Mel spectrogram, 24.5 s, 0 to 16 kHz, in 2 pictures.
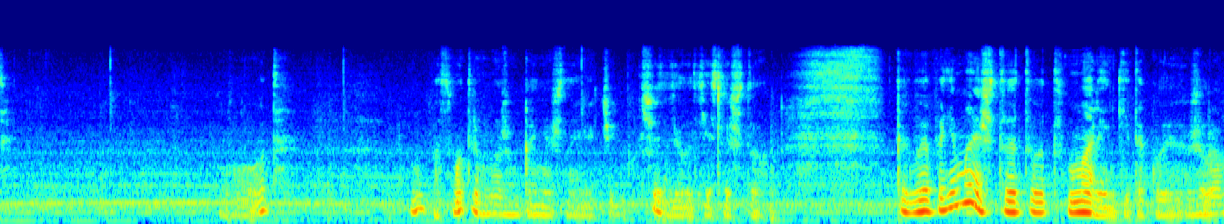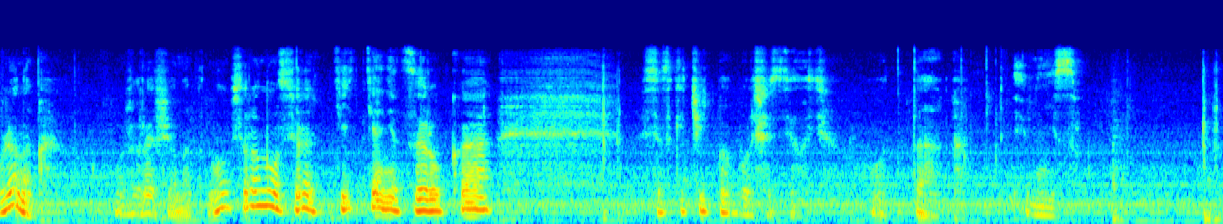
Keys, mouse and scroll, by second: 1.7-3.2 scroll up 2, 3.2-6.2 middle drag, 12.4-15.4 middle drag, 21.6-24.0 middle drag, 24.0 g.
